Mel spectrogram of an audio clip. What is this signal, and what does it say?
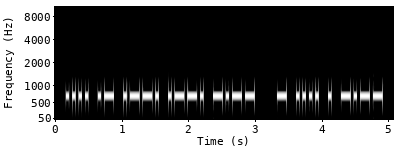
Morse code, heard as a keyed tone, about 25 wpm, 700 Hz. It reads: HAPPY THEY
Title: Sentences from Top 1000 Words - Review Part 3 - 25wpm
